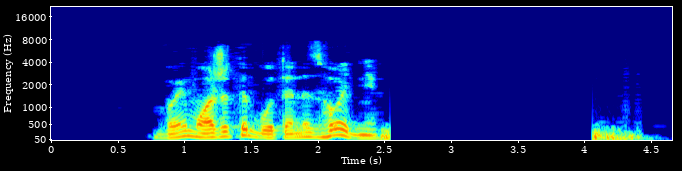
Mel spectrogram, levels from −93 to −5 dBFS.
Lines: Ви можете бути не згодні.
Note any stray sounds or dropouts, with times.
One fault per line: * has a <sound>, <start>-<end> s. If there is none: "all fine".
all fine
